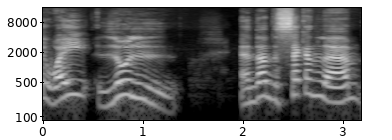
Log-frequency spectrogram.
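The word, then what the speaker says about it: وَيْلٌ لِّ: You drop the tanween. You don't say waylun. You say waylul. So you replace the noon with a lam.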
